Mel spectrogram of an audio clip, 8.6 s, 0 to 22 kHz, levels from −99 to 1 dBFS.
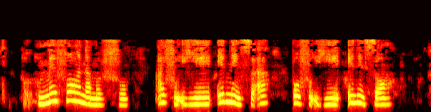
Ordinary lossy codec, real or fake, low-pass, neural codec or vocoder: MP3, 24 kbps; fake; 7.2 kHz; codec, 16 kHz, 4.8 kbps, FACodec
